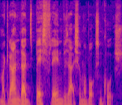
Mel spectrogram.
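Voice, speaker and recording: A man talks with a medium pitch and monotone, flat intonation. The recording is very clean and the background silent. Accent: Glaswegian. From Scotland, Glasgow area (Uddingston, East End). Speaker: professional MMA fighter. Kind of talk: casual interview chat.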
